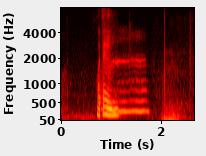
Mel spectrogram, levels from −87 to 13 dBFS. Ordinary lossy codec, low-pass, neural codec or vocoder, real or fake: none; none; codec, 16 kHz, 1 kbps, X-Codec, HuBERT features, trained on general audio; fake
